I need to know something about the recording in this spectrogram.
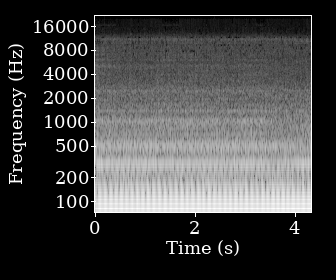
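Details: Honda Civic EG project car on Hondata S300, after replacing a faulty 3-bar MAP sensor and plugging and disabling the stuck-open IAC valve: loud, deep, steady idle, even pulse about four a second, no hunting; running properly.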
